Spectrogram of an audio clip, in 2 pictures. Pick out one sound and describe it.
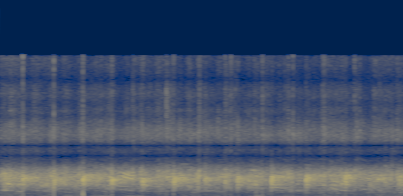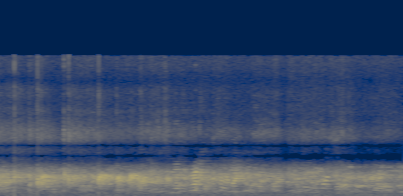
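A live band plays loud rock music in a large, echoing hall.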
